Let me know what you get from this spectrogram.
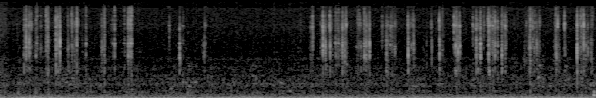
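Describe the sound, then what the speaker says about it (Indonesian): Keys clatter on a computer keyboard as code is typed for a data-structures assignment, quick close bursts of taps in two runs separated by a pause, over steady low background noise. "Nah, langsung saja saya ketikkan."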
